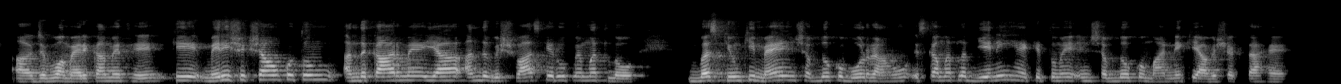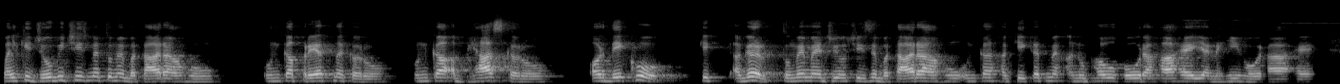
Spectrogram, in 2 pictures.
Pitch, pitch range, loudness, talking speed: 160 Hz, 140-185 Hz, -25 LUFS, 180 wpm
